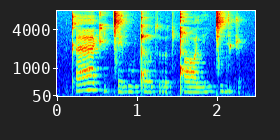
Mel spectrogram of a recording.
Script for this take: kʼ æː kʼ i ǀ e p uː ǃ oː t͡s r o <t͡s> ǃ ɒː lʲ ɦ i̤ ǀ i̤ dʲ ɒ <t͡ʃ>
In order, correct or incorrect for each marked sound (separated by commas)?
correct, correct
